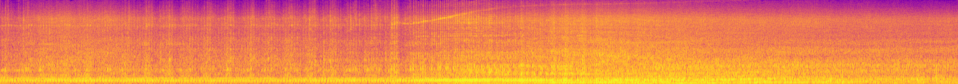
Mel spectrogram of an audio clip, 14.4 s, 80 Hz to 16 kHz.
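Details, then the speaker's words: About 15-year-old diesel bus TUK 8324 idling: uneven surging jerky idle, puffing exhaust leak, and loud rising whine from the hydraulic cooling fan running constantly; cause suspected, not confirmed. "So that's got a jerky idle, it's got an exhaust leak, and it's got the hydraulic cooling channel for 24/7."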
